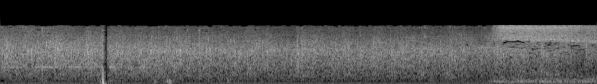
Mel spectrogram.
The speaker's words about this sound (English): This one, too, when I say it, clap. Is that clear?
